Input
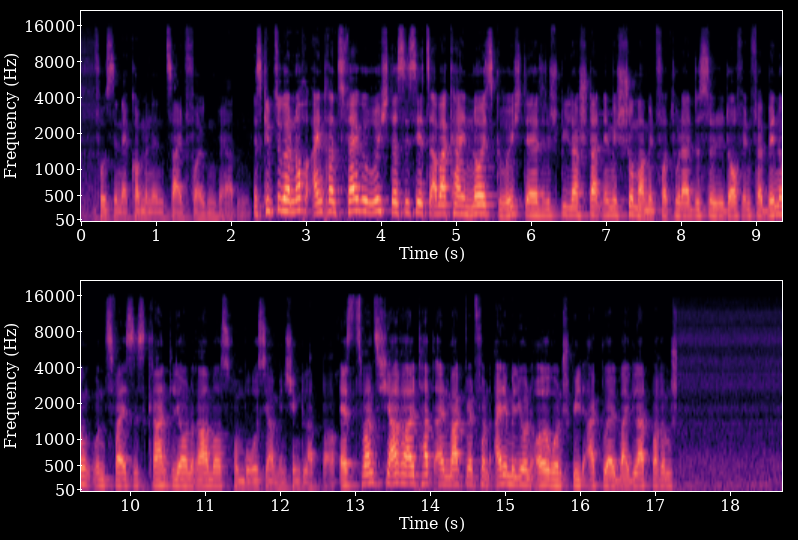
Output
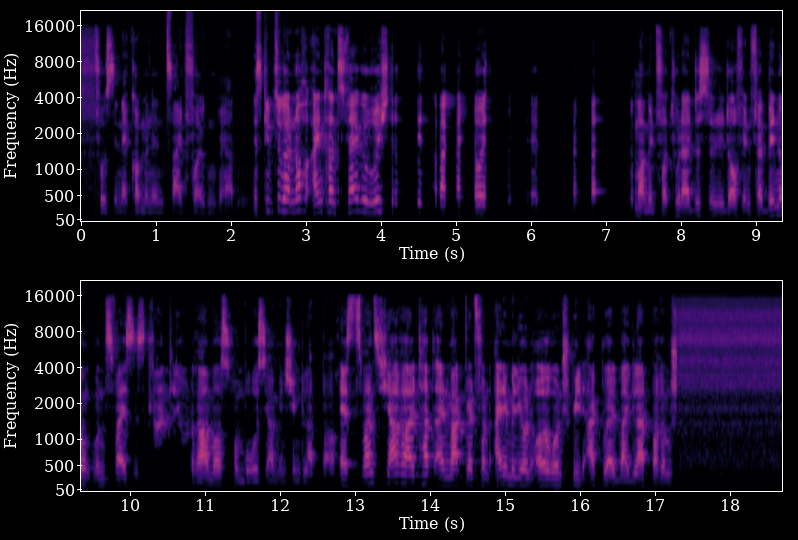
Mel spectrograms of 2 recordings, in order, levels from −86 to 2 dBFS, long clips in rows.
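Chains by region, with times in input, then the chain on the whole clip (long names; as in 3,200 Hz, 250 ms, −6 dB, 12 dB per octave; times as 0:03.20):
0:01.09–0:02.79: running median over 3 samples + parametric band 900 Hz +7 dB 0.43 octaves
0:04.16–0:07.39: delay with a band-pass on its return 116 ms, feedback 76%, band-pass 430 Hz, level −10 dB + noise gate −18 dBFS, range −59 dB + tuned comb filter 84 Hz, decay 0.37 s, harmonics odd, mix 50%
0:10.12–0:10.82: downward compressor 5 to 1, threshold −27 dBFS + Butterworth high-pass 1,100 Hz 72 dB per octave
whole clip: Bessel high-pass filter 2,800 Hz, order 2; high-shelf EQ 4,100 Hz +8.5 dB; downward compressor 6 to 1, threshold −35 dBFS; level +1 dB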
